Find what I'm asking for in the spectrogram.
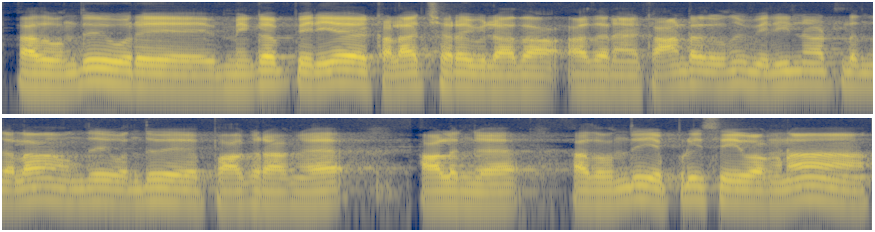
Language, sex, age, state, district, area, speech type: Tamil, male, 18-30, Tamil Nadu, Krishnagiri, rural, spontaneous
